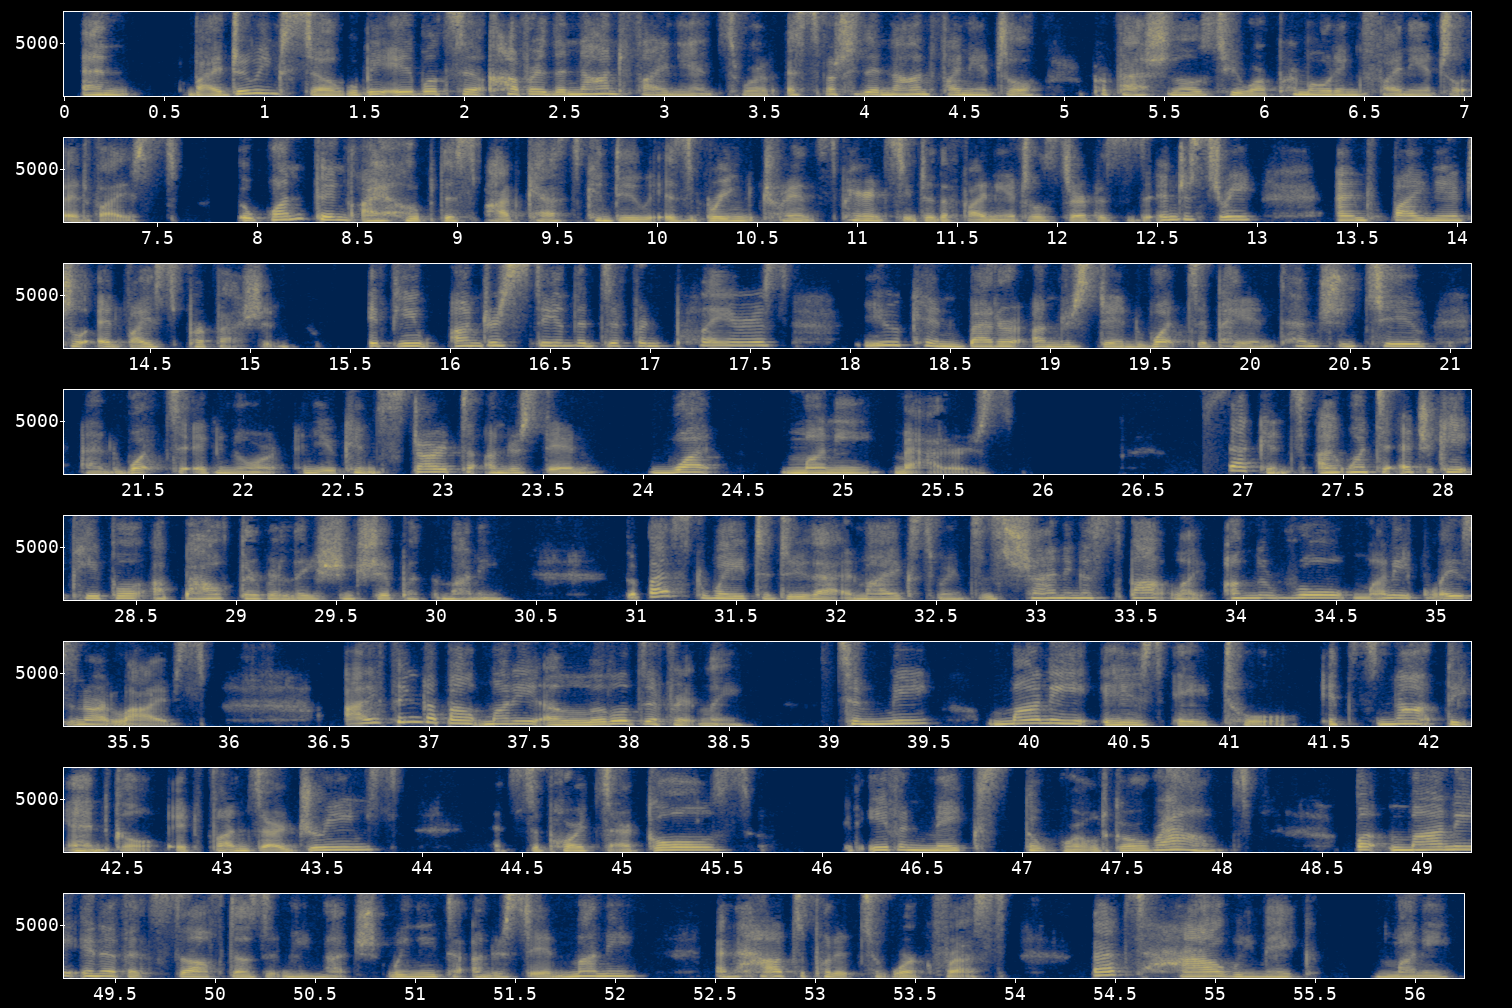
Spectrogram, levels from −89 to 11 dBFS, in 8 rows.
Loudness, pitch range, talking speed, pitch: -19 LUFS, 170-245 Hz, 175 wpm, 205 Hz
